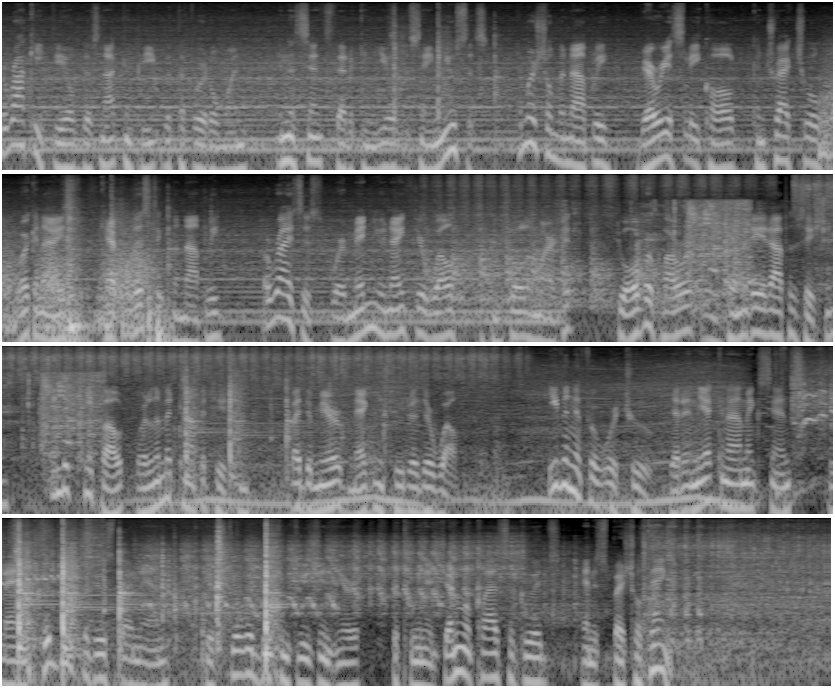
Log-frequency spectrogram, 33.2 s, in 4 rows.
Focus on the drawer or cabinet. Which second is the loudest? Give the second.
9 s.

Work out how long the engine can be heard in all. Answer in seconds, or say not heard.
33 s.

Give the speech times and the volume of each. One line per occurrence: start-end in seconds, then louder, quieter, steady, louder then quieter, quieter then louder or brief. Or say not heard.
0.0-21.2 steady
22.1-31.8 steady.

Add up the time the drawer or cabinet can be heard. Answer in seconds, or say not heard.
3 s.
